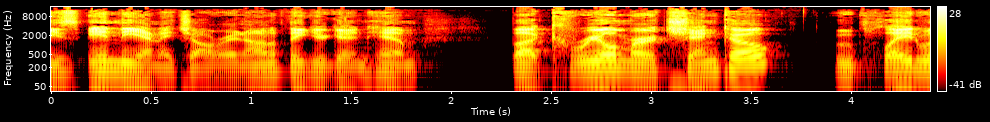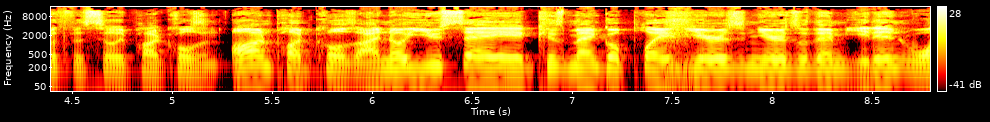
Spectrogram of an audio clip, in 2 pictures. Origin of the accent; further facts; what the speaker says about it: Nanaimo, British Columbia, Canada; I grew up in South Nanaimo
